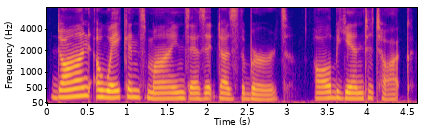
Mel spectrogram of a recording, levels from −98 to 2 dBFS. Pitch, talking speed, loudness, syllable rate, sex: 185 Hz, 155 wpm, -16 LUFS, 3.6 syllables/s, female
